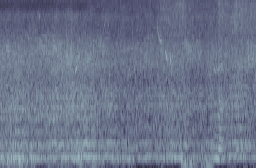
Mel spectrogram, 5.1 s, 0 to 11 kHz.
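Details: Close-up honey bee hive entrance on a sunny February day, GoPro Hero 7 Black under a foot away; a thick, continuous buzzing of many flying bees, with shifting tones as individuals pass near the camera.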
